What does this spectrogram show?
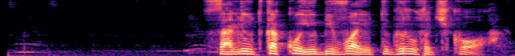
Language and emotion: Russian, angry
